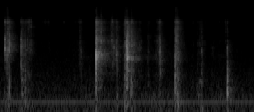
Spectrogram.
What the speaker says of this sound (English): Let's shuffle some.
